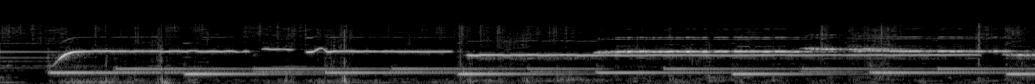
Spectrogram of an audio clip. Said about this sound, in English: Now, to show you just how amazing the echo mic really is, I'll stand in a bright light and whistle at my shadow.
